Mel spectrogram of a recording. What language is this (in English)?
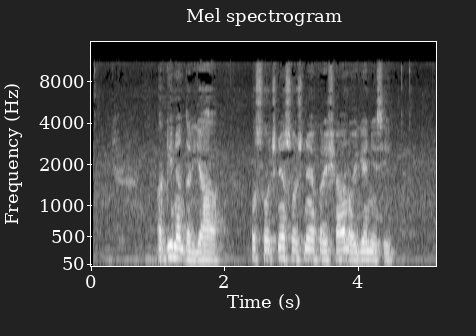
Pahari-Potwari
